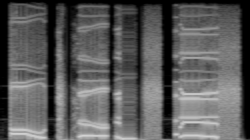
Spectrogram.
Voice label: Robot Out There In Space, robot vox; X-Static Goldmine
